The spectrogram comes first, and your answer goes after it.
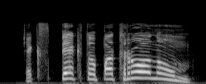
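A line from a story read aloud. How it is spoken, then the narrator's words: Screaming. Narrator (Russian): завопил Гарри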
